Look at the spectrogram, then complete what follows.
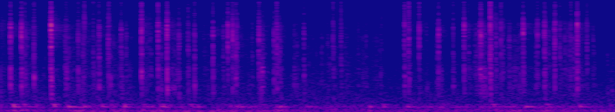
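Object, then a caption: Plastic computer keyboard. Fingertips with long painted nails rapidly press the keys of a full-size black plastic computer keyboard resting on a white fur rug. The result is a fast stream of short, bright, clicky taps with almost no ring, over a faint low hum.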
